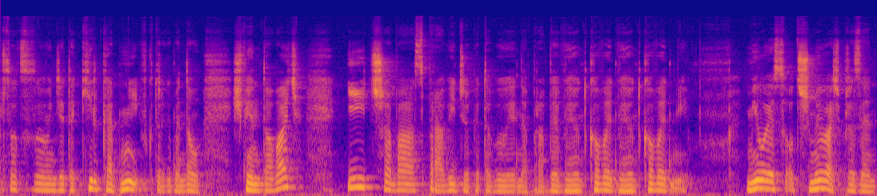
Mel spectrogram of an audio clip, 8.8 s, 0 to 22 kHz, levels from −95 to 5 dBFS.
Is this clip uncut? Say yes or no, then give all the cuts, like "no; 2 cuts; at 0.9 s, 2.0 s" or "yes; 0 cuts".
no; 1 cut; at 6.1 s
